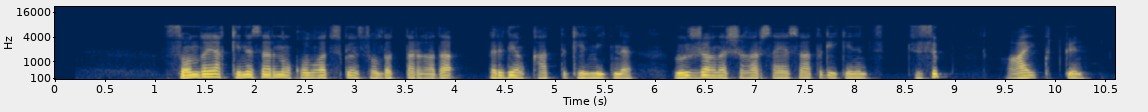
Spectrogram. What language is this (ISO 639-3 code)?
kaz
